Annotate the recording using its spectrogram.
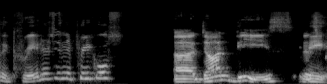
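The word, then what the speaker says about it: Don Bies: Who's this Don Baez? Wasn't he like one of the creators in the prequels? Don Bees is pronounced.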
